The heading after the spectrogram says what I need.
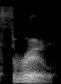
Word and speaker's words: through: You don't pronounce You don't pronounce the G. You don't pronounce the H.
